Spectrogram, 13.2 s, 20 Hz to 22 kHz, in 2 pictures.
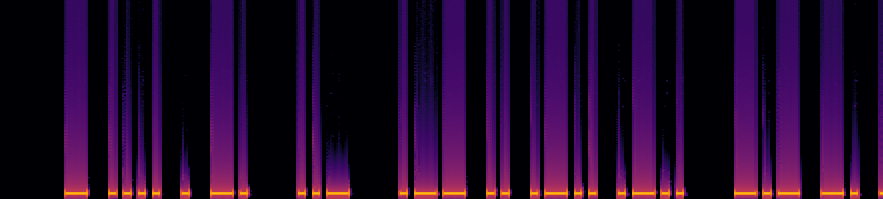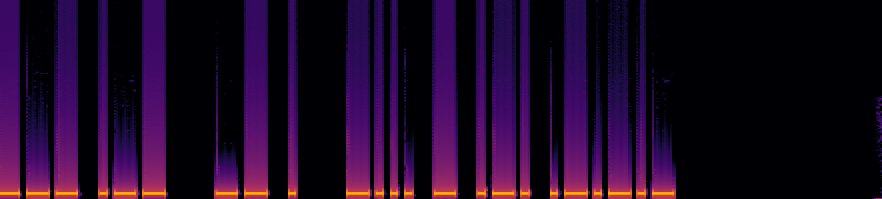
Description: Morse code, heard as a keyed tone, about 22 wpm, 700 Hz. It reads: THEN U WILL KNOW ME BTR.
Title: Sentences from Top 400 Words and Abbreviations 22wpm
